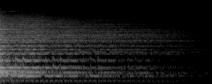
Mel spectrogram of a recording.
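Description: The final chord of a rock song ringing out: cymbal and guitar sustain dying away after the band stops, fading out within about a second and a half.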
